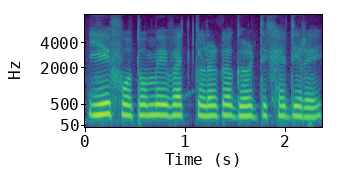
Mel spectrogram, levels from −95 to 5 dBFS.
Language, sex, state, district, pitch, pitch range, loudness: Hindi, female, Arunachal Pradesh, Longding, 240 Hz, 230-245 Hz, -14 LUFS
